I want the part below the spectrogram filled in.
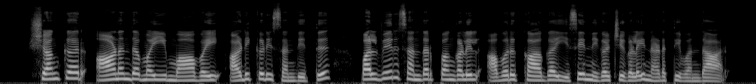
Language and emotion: Tamil, neutral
